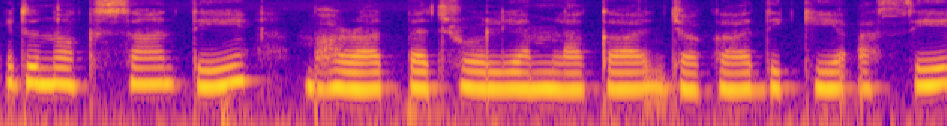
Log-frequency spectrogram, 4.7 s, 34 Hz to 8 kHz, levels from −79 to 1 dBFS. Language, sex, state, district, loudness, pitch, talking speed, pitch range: Nagamese, female, Nagaland, Kohima, -15 LUFS, 180 Hz, 115 wpm, 175-200 Hz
